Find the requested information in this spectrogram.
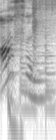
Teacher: The T in this word remains silent, so we pronounce it as often. Although sometimes often is also accepted, but it'll be better if you pronounce it as often.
